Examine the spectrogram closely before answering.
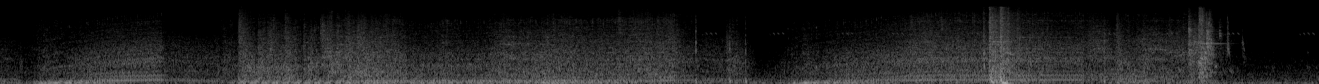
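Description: A vehicle engine revs and roars while driving.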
